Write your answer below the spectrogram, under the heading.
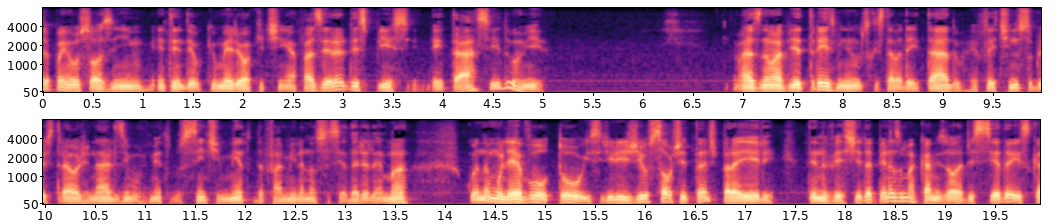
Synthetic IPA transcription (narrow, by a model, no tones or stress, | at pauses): sɪapɐ̃ɲowsɔzĩɲʊḛ̃nt̪ẽnd̪ewkɪʊmeʎɔɾkɪt͡ʃĩɲɐ̰ɐfazeɾɛɾɐd̪espiɾsɪ̥d̪ḛjt̪a̰ɾsɪːd̪oɾmḭɾ | mʔɐ̰znɐ̃w̃aviɐt̪ɾezmĩnut̪ʊ̥skɪst̪avɐd̪ḛjt̪ad̪ʊɦeflet͡ʃĩnd̪ʊsobɾʊest̪ɾɐoɾd͡ʒinaɾjʊd̪ezẽvo̰wvimẽnt̪ʊd̪ʊsẽnt͡ʃimẽnt̪ʊd̪ɐfa̰miliɐnɐso̥siḛd̪a̰d͡ʒɪa̰lḛmɐ̃ | kwɐ̰̃nd̪ʊɐmuʎɛɾvowt̪owɪsɪd͡ʒiɾiʒiwsawt͡ʃit̪ɐ̃nt͡ʃɪ̥paɾɐelɪ̰ | t̪ẽnd̪ʊvest͡ʃid̪ʊapẽnɐzũmɐkamizɔlɐd͡ʒɪsed̪ɐɪ̰skɐ̃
